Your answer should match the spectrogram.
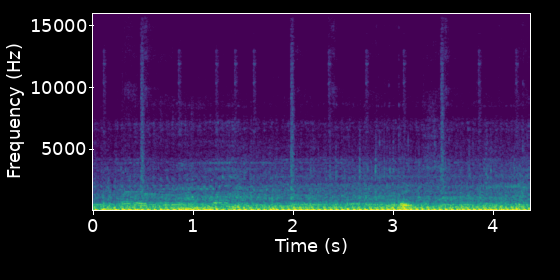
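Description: Motorcycle engine running steadily at low speed while riding over a rough, stony dirt road, with occasional sharp clicks.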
